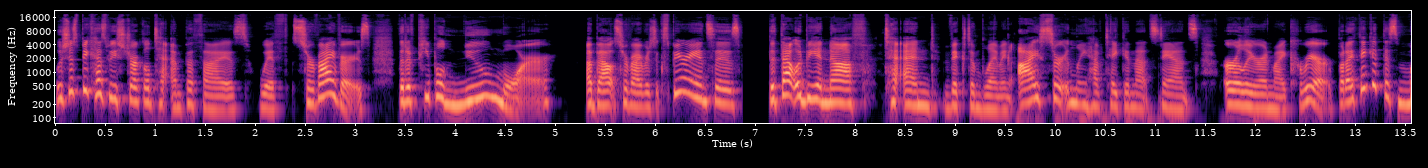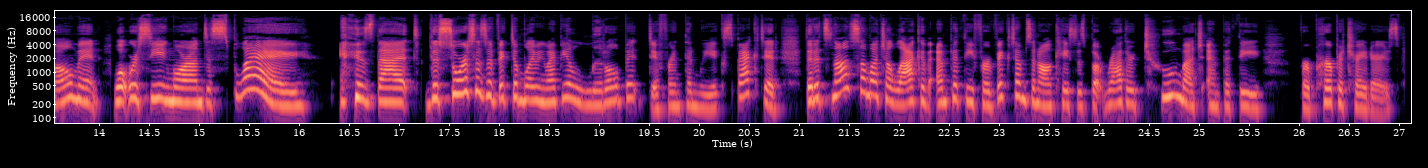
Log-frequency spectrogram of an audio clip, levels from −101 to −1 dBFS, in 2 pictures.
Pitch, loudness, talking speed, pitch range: 220 Hz, -26 LUFS, 190 wpm, 185-270 Hz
